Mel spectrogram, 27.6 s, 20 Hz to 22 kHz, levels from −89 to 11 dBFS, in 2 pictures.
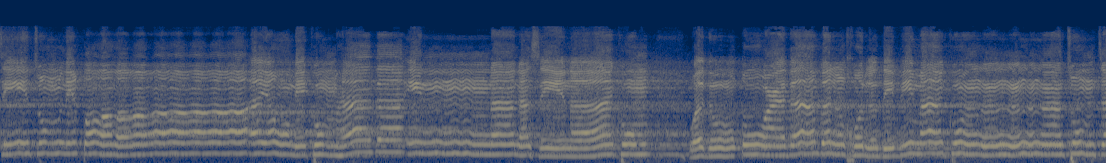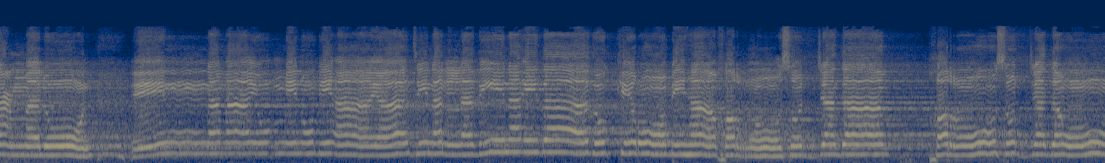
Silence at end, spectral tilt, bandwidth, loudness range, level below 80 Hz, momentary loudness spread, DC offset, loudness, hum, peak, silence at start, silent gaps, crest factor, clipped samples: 0 s; -2.5 dB/octave; 11.5 kHz; 1 LU; -62 dBFS; 5 LU; under 0.1%; -27 LUFS; none; -16 dBFS; 0 s; none; 14 dB; under 0.1%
